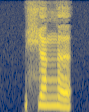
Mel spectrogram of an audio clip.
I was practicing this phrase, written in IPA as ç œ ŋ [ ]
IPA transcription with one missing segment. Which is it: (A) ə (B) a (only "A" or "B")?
A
